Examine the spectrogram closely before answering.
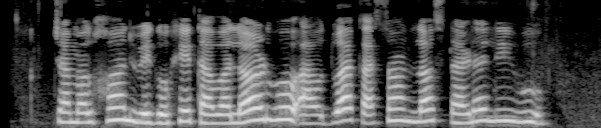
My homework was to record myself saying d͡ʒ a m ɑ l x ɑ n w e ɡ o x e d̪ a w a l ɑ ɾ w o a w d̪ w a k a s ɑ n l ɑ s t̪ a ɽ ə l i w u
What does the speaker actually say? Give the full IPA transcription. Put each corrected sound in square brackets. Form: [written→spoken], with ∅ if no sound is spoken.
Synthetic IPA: d͡ʒ a m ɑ l x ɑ n w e ɡ o x e [d̪→t̪] a w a l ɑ [ɾ→ɽ] w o a w d̪ w a k a s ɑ n l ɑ s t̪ a ɽ ə l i w u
